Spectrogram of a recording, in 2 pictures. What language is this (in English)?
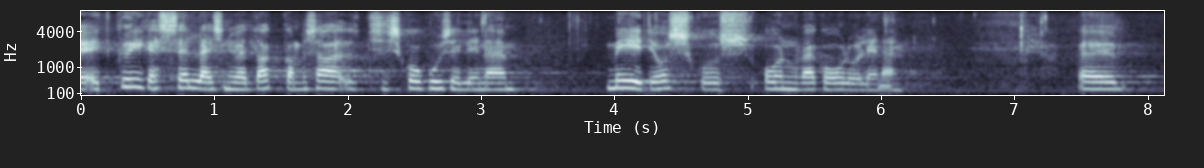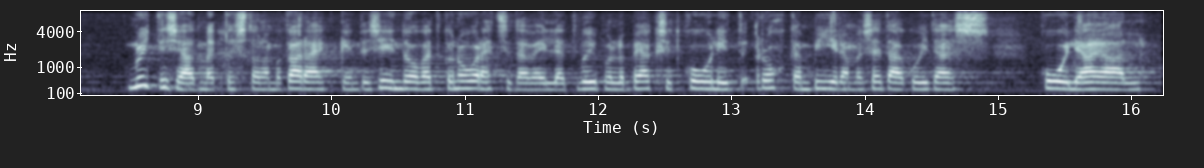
Estonian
